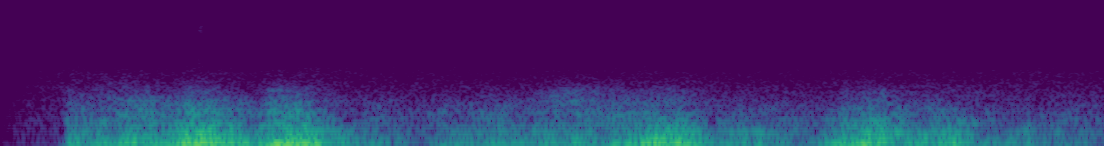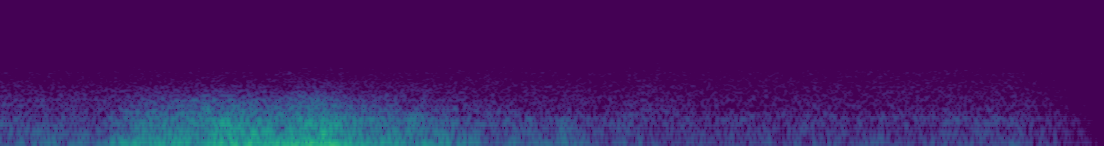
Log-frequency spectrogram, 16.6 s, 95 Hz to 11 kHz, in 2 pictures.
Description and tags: Distant Thunder isolated
A roll of thunder from a recent storm in Melbourne, isolated from the rain using Izotope RX6. Recorded with a Roland R-26, omni mics.
lightning, thunder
